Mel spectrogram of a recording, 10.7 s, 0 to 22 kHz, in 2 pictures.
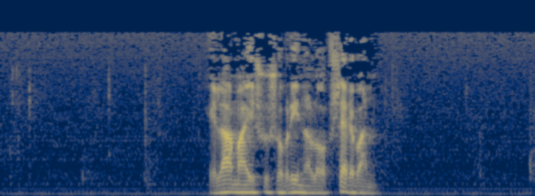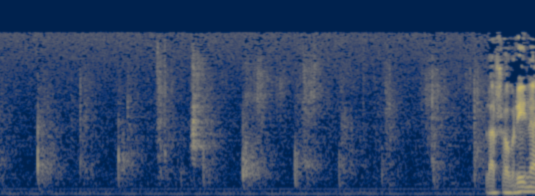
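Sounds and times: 
footsteps of a man staggering across a courtyard: 0.0 - 1.8, 4.6 - 10.6
low steady hum: 0.0 - 10.6
speech: 2.1 - 3.9, 10.2 - 10.6.

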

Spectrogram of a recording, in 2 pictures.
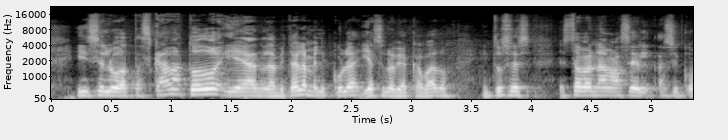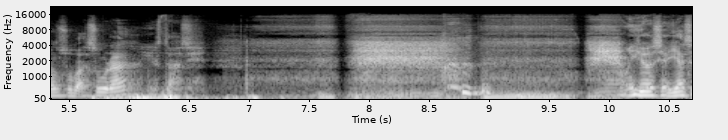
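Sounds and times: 
speech: 0.2 - 6.7, 8.8 - 9.1, 10.1 - 10.6
person imitating cinema-goer snoring: 7.1 - 10.2.

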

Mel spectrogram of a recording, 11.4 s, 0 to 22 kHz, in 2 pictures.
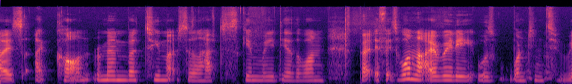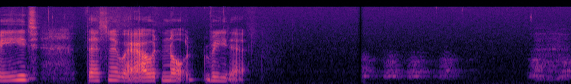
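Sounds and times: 
speech: 0.0 - 8.3
dog barking: 9.3 - 10.4, 11.0 - 11.4.

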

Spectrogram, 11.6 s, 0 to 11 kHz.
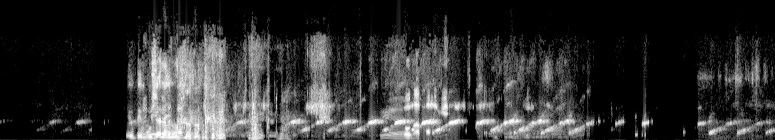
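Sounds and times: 
ambulance siren yelping: 0.8 - 9.8, 10.4 - 11.6
speech: 1.9 - 5.0, 5.7 - 6.9
laughter: 2.1 - 8.3
scattered chirps: 3.4 - 11.6.

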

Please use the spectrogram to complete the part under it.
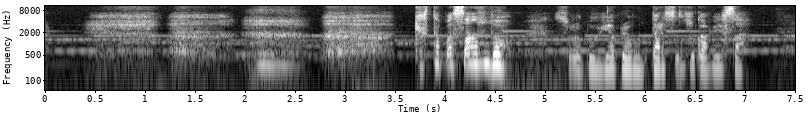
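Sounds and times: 
panicked gasping breaths after running: 0.4 - 3.7
speech: 3.9 - 7.1.

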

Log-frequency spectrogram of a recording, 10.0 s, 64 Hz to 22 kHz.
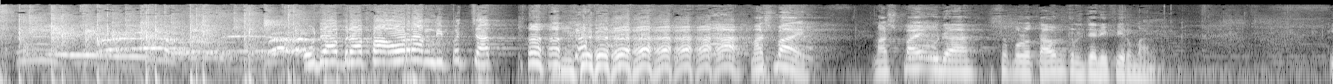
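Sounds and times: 
people clapping for an employee: 0.0 - 3.1
speech: 2.3 - 8.8
laughter: 3.9 - 6.2.

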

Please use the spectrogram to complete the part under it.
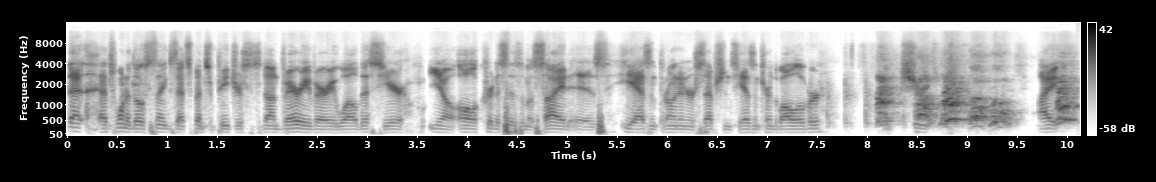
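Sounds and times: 
speech: 0.1 - 10.1
knocking on wood: 7.6 - 8.3
several dogs barking excitedly: 8.1 - 10.1.

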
